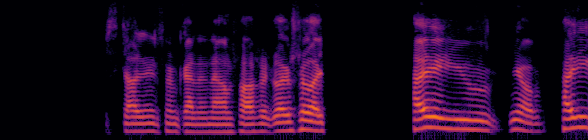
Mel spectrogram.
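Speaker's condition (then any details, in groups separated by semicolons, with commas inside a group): Cerebral palsy; since birth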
